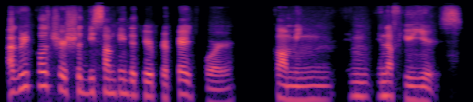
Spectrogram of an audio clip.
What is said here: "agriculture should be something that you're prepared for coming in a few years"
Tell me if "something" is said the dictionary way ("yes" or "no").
no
